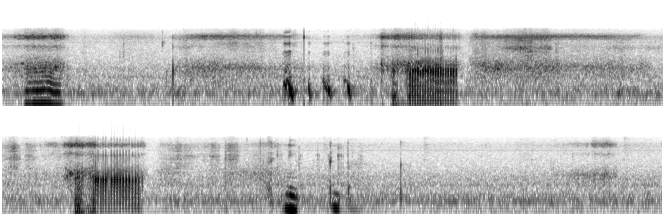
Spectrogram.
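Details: Pet pug Omar snoring loudly while asleep indoors; ragged wheezing snores come in uneven bursts with short snorts between them, and a woman's soft voice talks over parts of it.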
